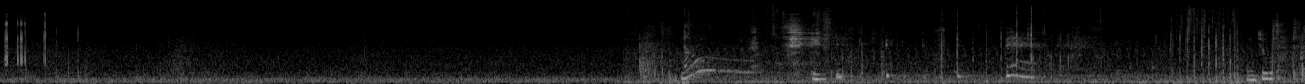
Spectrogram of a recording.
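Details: Maltichon dog named Rang-i, coming along to work with its owner: after six quiet seconds of steady low hum, a series of thin, sliding whines and squeaks, falling in pitch, repeats several times until the end.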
